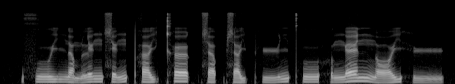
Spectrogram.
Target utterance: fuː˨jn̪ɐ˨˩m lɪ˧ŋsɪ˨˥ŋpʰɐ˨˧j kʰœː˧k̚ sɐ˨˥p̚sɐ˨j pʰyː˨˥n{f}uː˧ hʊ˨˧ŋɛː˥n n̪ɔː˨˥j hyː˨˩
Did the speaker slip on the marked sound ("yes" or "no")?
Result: yes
